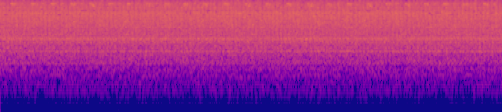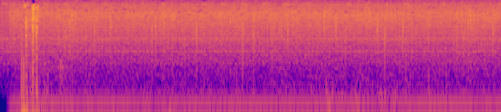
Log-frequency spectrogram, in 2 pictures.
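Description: Vintage-film sound effect: an even crackle and hiss with a faint steady tone, then about halfway through a sudden thump after which a loud low hum runs under the crackle.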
